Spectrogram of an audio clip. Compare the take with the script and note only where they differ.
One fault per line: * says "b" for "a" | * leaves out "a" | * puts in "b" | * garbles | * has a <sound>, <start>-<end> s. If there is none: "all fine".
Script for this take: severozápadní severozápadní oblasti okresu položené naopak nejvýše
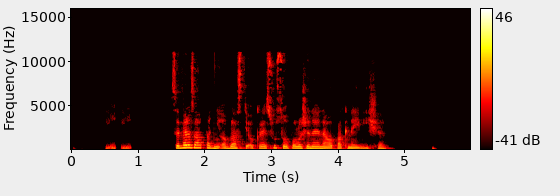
* has a laugh, 0.5-0.9 s
* leaves out "severozápadní"
* puts in "jsou"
